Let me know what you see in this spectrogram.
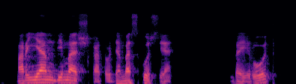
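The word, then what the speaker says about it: بيروت: Dimas atau damaskus ya bairut Eh itu dalam bahasa Arabnya kalau jalan bahasa yang kita kenal tuh bukan makai batapi Beirut kalau damaskus dalam bahasa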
